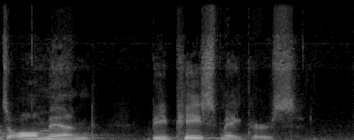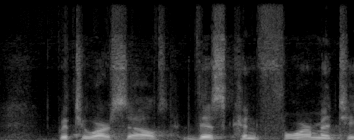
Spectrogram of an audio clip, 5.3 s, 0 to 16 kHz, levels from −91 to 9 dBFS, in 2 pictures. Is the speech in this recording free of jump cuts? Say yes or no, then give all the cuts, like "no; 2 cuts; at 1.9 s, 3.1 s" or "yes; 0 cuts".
no; 2 cuts; at 3.2 s, 4.0 s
